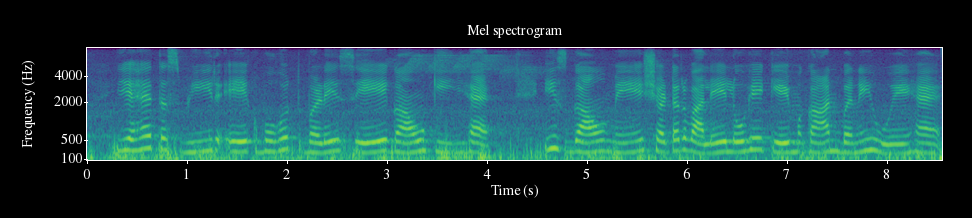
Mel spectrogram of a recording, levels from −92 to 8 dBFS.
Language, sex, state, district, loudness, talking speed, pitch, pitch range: Hindi, female, Punjab, Fazilka, -15 LUFS, 140 wpm, 240 Hz, 230-275 Hz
